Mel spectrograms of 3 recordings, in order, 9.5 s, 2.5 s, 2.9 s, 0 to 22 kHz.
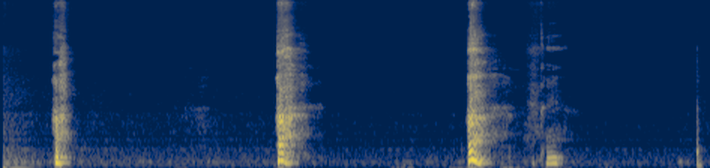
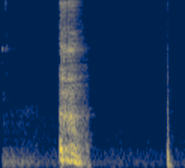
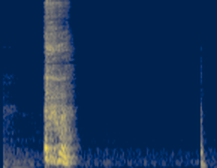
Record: {
  "exhalation_length": "9.5 s",
  "exhalation_amplitude": 32767,
  "exhalation_signal_mean_std_ratio": 0.23,
  "cough_length": "2.5 s",
  "cough_amplitude": 32021,
  "cough_signal_mean_std_ratio": 0.31,
  "three_cough_length": "2.9 s",
  "three_cough_amplitude": 32767,
  "three_cough_signal_mean_std_ratio": 0.28,
  "survey_phase": "beta (2021-08-13 to 2022-03-07)",
  "age": "65+",
  "gender": "Male",
  "wearing_mask": "No",
  "symptom_cough_any": true,
  "smoker_status": "Never smoked",
  "respiratory_condition_asthma": false,
  "respiratory_condition_other": false,
  "recruitment_source": "REACT",
  "submission_delay": "2 days",
  "covid_test_result": "Negative",
  "covid_test_method": "RT-qPCR"
}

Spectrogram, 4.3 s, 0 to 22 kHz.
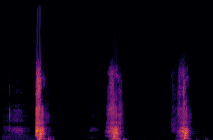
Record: {
  "exhalation_length": "4.3 s",
  "exhalation_amplitude": 32767,
  "exhalation_signal_mean_std_ratio": 0.28,
  "survey_phase": "beta (2021-08-13 to 2022-03-07)",
  "age": "18-44",
  "gender": "Female",
  "wearing_mask": "No",
  "symptom_cough_any": true,
  "symptom_runny_or_blocked_nose": true,
  "symptom_headache": true,
  "symptom_onset": "5 days",
  "smoker_status": "Never smoked",
  "respiratory_condition_asthma": false,
  "respiratory_condition_other": false,
  "recruitment_source": "Test and Trace",
  "submission_delay": "2 days",
  "covid_test_result": "Positive",
  "covid_test_method": "RT-qPCR",
  "covid_ct_value": 25.2,
  "covid_ct_gene": "N gene"
}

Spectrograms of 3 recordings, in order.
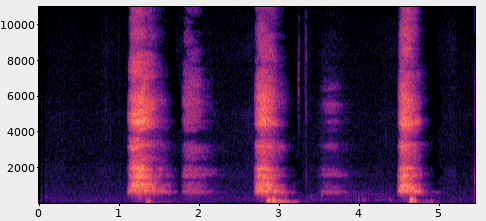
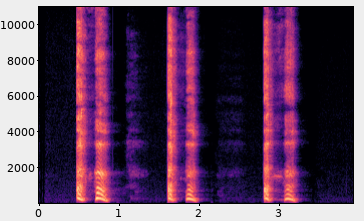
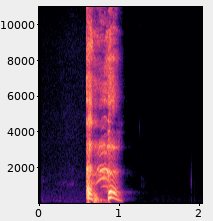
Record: {
  "exhalation_length": "5.5 s",
  "exhalation_amplitude": 10286,
  "exhalation_signal_mean_std_ratio": 0.35,
  "three_cough_length": "3.9 s",
  "three_cough_amplitude": 29478,
  "three_cough_signal_mean_std_ratio": 0.32,
  "cough_length": "2.0 s",
  "cough_amplitude": 32768,
  "cough_signal_mean_std_ratio": 0.3,
  "survey_phase": "beta (2021-08-13 to 2022-03-07)",
  "age": "45-64",
  "gender": "Female",
  "wearing_mask": "No",
  "symptom_none": true,
  "smoker_status": "Ex-smoker",
  "respiratory_condition_asthma": false,
  "respiratory_condition_other": false,
  "recruitment_source": "REACT",
  "submission_delay": "1 day",
  "covid_test_result": "Negative",
  "covid_test_method": "RT-qPCR",
  "influenza_a_test_result": "Negative",
  "influenza_b_test_result": "Negative"
}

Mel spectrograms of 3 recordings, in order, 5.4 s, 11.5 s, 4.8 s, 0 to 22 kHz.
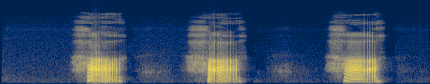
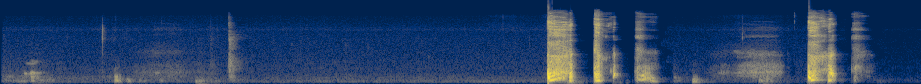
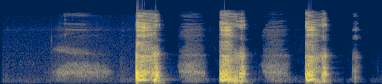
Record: {
  "exhalation_length": "5.4 s",
  "exhalation_amplitude": 31910,
  "exhalation_signal_mean_std_ratio": 0.29,
  "cough_length": "11.5 s",
  "cough_amplitude": 32768,
  "cough_signal_mean_std_ratio": 0.2,
  "three_cough_length": "4.8 s",
  "three_cough_amplitude": 32768,
  "three_cough_signal_mean_std_ratio": 0.31,
  "survey_phase": "beta (2021-08-13 to 2022-03-07)",
  "age": "45-64",
  "gender": "Female",
  "wearing_mask": "No",
  "symptom_cough_any": true,
  "symptom_sore_throat": true,
  "smoker_status": "Never smoked",
  "respiratory_condition_asthma": false,
  "respiratory_condition_other": false,
  "recruitment_source": "Test and Trace",
  "submission_delay": "1 day",
  "covid_test_result": "Positive",
  "covid_test_method": "LFT"
}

